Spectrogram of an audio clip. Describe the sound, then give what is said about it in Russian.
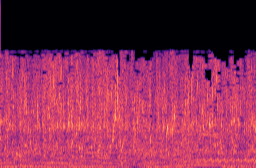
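A babbling spring stream gives a loud, steady rush and trickle of flowing water that runs unbroken from start to finish. “Бежит ручеек, между деревьев и кустов змейкой вьется, звенит и журчит”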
